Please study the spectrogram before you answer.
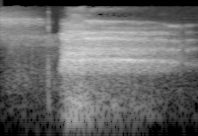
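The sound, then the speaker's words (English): One deep breath, loud and close: a brief catch, then a long, airy rush of breathing that fades gradually toward the end. “So take a deep breath.”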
